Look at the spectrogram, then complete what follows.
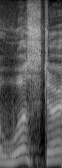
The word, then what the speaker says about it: Worcester: The Worcester, is that how you're pronouncing it right? Worcester, yeah.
